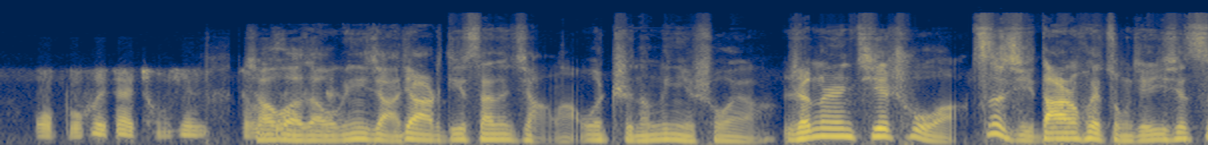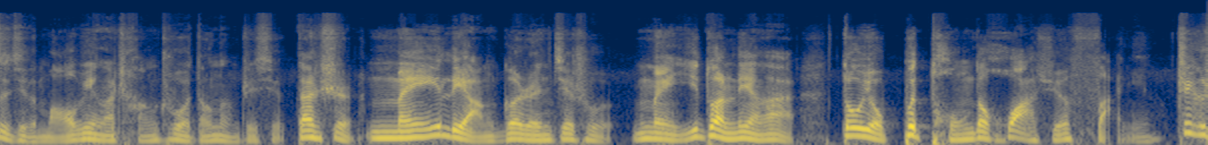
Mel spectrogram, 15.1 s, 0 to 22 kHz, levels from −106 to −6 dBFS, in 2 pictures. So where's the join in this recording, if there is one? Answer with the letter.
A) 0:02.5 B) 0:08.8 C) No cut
A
